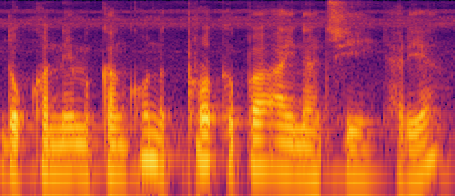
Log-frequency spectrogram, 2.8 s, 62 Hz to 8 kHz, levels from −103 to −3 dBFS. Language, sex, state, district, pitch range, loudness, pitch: Garo, male, Meghalaya, West Garo Hills, 110-140 Hz, -21 LUFS, 115 Hz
